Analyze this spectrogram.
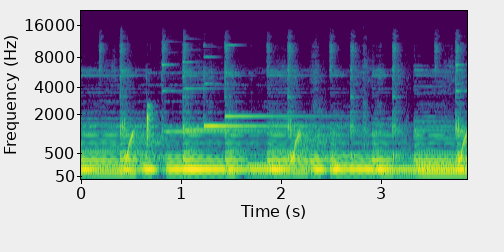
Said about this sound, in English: anyway, so I plug in my phone, and I start playing some appropriate MIDIs.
